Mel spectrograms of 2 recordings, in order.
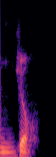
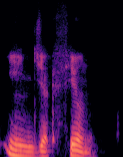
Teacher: El sonido Y se transcribe como alófono Y africado, cuando está en posición inicial absoluta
